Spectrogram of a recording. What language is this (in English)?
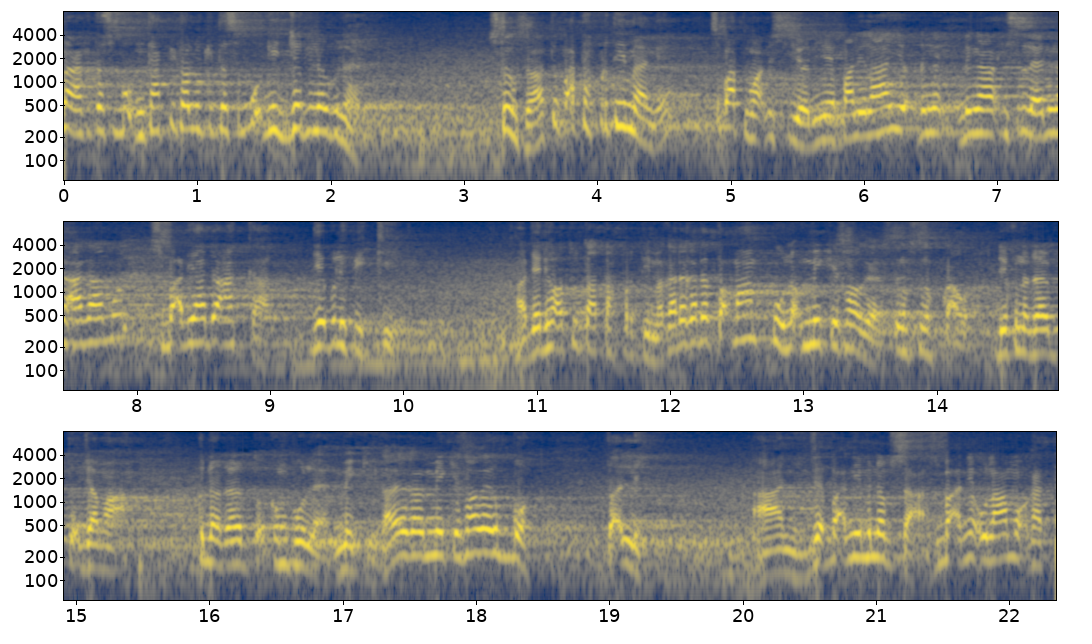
Malay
